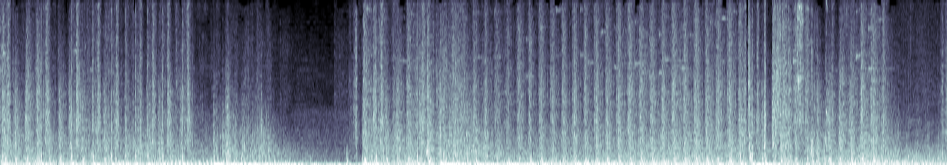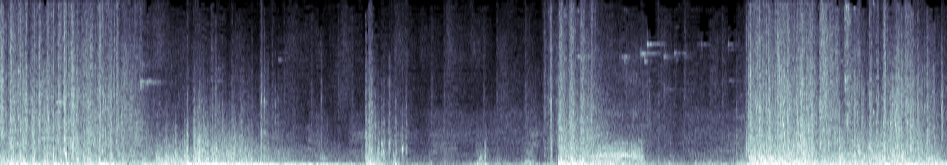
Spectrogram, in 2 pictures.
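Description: Rapid automatic gunfire rattles in bursts.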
